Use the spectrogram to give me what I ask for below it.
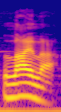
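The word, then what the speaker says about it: לילה: is inside a word this word is pronounced Lila mitsu Lila it means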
